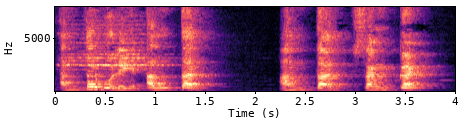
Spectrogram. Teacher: जैसे अगर हम अंतर बोलेंगे, अंतर, अंतर, संकट, तो हवा नाक से निकलती है। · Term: अनुस्वर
